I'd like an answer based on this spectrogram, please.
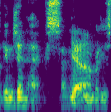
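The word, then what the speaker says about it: nginx: So what is engine X? That person is Oh, you're asking the question from the person posting. Yeah, Lord Kahiba says engine X.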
